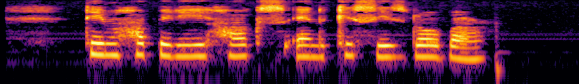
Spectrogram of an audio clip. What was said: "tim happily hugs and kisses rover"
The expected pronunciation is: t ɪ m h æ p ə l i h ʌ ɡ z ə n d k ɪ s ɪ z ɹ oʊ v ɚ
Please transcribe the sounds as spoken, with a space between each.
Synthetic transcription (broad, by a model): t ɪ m h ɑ p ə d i h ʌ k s ə n d k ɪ s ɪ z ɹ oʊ b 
